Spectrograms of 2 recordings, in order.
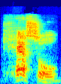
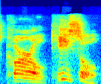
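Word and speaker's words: Karl Kesel: the the artist, his name is is not Kessle, it's Carl Kel is how his name is pronounced. Carl Keiesel.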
